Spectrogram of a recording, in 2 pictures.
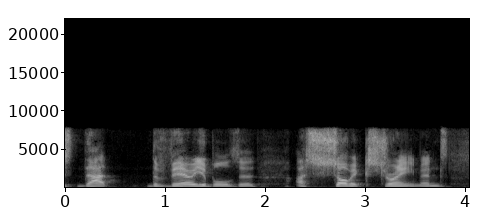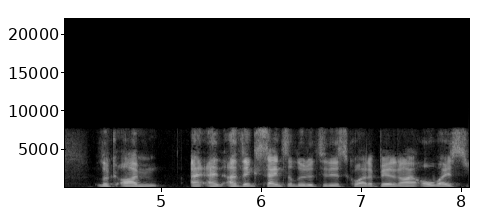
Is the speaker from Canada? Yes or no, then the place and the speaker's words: no; Australia; being an Aussie native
